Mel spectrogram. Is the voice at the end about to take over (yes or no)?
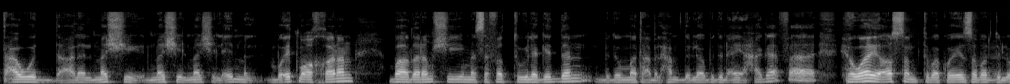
yes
